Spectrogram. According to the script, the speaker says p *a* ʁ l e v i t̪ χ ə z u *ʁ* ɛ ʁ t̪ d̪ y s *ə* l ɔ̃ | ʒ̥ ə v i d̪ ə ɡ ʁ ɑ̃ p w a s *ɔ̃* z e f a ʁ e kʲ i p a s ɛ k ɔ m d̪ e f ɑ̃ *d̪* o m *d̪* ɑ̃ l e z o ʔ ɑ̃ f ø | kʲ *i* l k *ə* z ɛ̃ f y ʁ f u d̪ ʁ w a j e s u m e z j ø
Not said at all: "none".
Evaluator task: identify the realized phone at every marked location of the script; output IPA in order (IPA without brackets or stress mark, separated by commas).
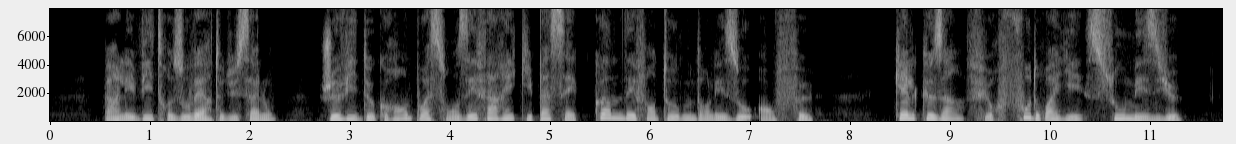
a, v, a, ɔ̃, t̪, d̪, ɛ, ə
